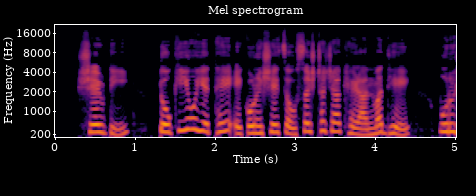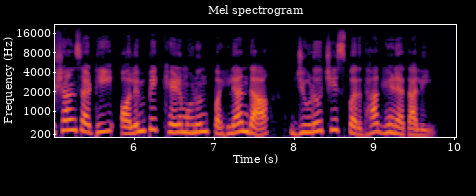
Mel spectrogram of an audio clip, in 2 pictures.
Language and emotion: Marathi, neutral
